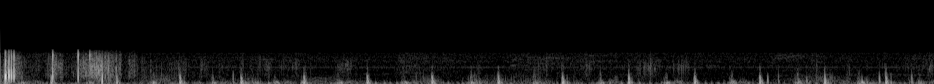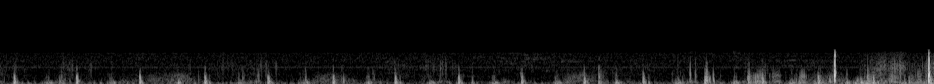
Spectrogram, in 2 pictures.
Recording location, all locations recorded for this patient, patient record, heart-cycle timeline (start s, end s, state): tricuspid valve (TV)
pulmonary valve (PV)+tricuspid valve (TV)+mitral valve (MV)
#Age: Child
#Sex: Male
#Height: 140.0 cm
#Weight: 33.7 kg
#Pregnancy status: False
#Murmur: Present
#Murmur locations: tricuspid valve (TV)
#Most audible location: tricuspid valve (TV)
#Systolic murmur timing: Early-systolic
#Systolic murmur shape: Decrescendo
#Systolic murmur grading: I/VI
#Systolic murmur pitch: Low
#Systolic murmur quality: Blowing
#Diastolic murmur timing: nan
#Diastolic murmur shape: nan
#Diastolic murmur grading: nan
#Diastolic murmur pitch: nan
#Diastolic murmur quality: nan
#Outcome: Normal
#Campaign: 2014 screening campaign
0.00	1.50	unannotated
1.50	1.62	S1
1.62	1.78	systole
1.78	1.88	S2
1.88	2.12	diastole
2.12	2.24	S1
2.24	2.40	systole
2.40	2.50	S2
2.50	2.74	diastole
2.74	2.86	S1
2.86	3.02	systole
3.02	3.12	S2
3.12	3.38	diastole
3.38	3.48	S1
3.48	3.66	systole
3.66	3.72	S2
3.72	4.02	diastole
4.02	4.14	S1
4.14	4.30	systole
4.30	4.40	S2
4.40	4.70	diastole
4.70	4.80	S1
4.80	4.96	systole
4.96	5.06	S2
5.06	5.34	diastole
5.34	5.44	S1
5.44	5.60	systole
5.60	5.72	S2
5.72	5.98	diastole
5.98	6.10	S1
6.10	6.26	systole
6.26	6.36	S2
6.36	6.64	diastole
6.64	6.76	S1
6.76	6.92	systole
6.92	7.02	S2
7.02	7.30	diastole
7.30	7.42	S1
7.42	7.58	systole
7.58	7.68	S2
7.68	7.96	diastole
7.96	8.06	S1
8.06	8.22	systole
8.22	8.32	S2
8.32	8.58	diastole
8.58	18.69	unannotated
